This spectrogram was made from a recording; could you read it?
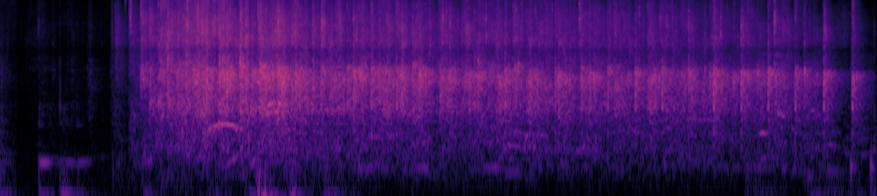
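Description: After a brief quiet moment, an audience breaks into sustained, loud applause after a poetry reading, a dense patter of many hands clapping that holds steady for several seconds and gradually thins toward the end.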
